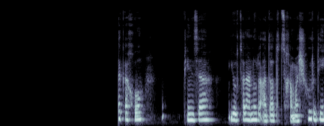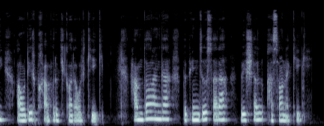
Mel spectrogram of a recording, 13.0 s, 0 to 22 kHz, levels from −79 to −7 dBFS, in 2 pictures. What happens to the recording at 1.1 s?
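At 1.1 s the clip is in an audio dropout to silence, running from the start to 2.36 s. The input was likely lost while the recorder kept writing silence, so speech cuts in abruptly. Unlike a natural pause, the gap is dead silence with no room tone.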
